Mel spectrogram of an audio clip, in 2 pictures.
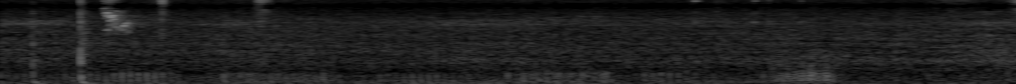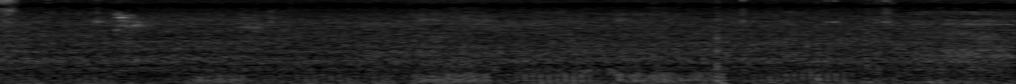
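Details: Purring black domestic cat, pleased while clawing and nibbling; soft low rumble swelling and fading in uneven breathy bursts, with occasional light taps and rustling.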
